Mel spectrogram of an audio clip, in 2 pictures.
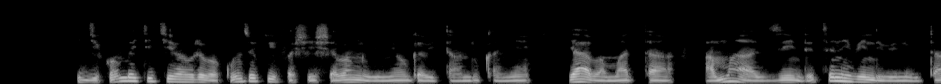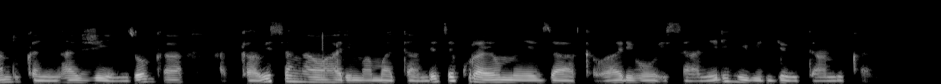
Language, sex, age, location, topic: Kinyarwanda, male, 18-24, Kigali, finance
